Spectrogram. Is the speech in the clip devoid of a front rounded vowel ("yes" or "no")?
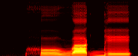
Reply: yes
